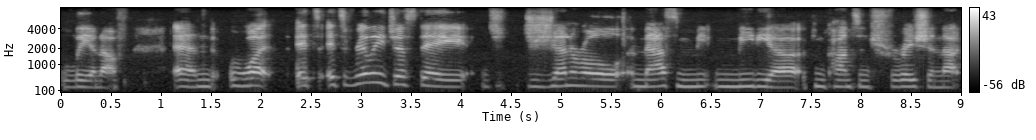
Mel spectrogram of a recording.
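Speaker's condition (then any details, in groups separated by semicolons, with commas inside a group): Stuttering; onset second or third grade, formerly covert, therapy at 15, American Institute for Stuttering, New York; still stutters a good amount, ongoing sessions at American Institute for Stuttering, not practising tools recently; Stuttering modification, prolongations, easy onsets, pullouts, voluntary Stuttering, breathing format, slowing speech greatly reduces Stuttering; repeated words, prolonged sounds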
